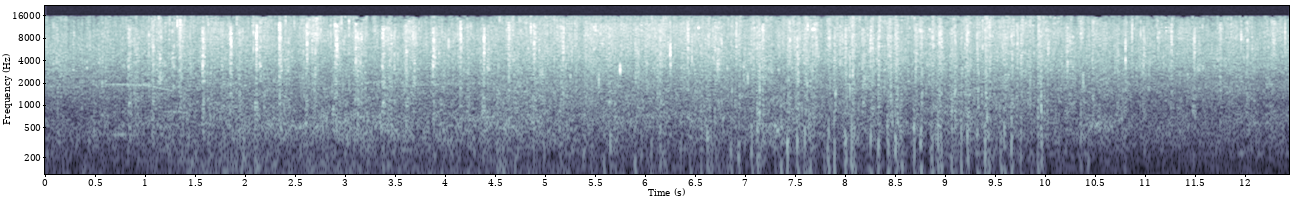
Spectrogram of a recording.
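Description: Quick footsteps run through tall grass.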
